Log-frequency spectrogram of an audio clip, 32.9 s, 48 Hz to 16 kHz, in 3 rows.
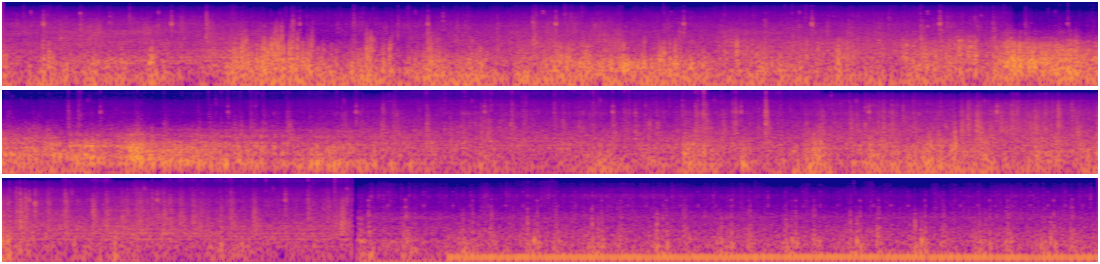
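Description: Gusty thunderstorm wind buffeting the microphone in uneven surges. About 25 seconds in, the sound cuts off abruptly and gives way to a steady low hum.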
